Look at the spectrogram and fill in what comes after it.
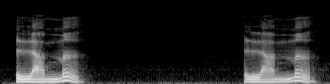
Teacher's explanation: it will give you the sound un, so it's really a nasal, it goes in your nose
